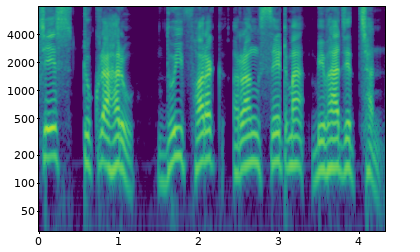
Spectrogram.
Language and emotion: Nepali, neutral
